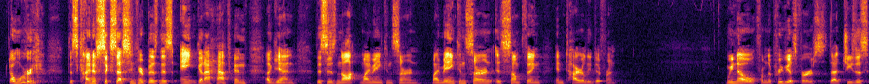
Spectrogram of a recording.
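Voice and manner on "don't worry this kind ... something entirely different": plain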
